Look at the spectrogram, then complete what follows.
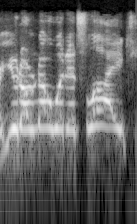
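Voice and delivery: husband yelling back at his wife, whiny and loud; whiny protest. Retold or imitated. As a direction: cry out like a cornered husband.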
